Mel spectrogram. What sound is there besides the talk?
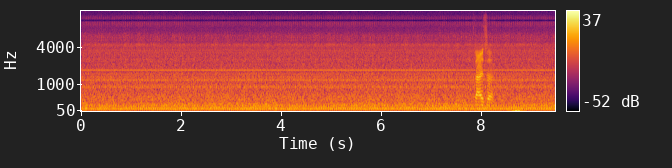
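self-propelled sprayer engine idling, Landwirtschaft Simulator 2011 video game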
